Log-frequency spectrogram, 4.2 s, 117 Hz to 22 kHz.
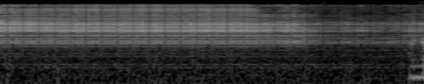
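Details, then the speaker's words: Flip 5 portable speaker: a constant electrical hum with a shrill high screech, steady until the unit is powered down; the cause was not identified. "I gotta power it down. Oops. That's the only way to turn it off. It's so weird."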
